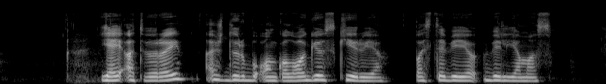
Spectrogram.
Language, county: Lithuanian, Tauragė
